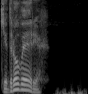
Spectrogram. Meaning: pine nut (edible seeds of evergreen pine)
- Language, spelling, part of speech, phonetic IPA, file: Russian, кедровый орех, noun, [kʲɪˈdrovɨj ɐˈrʲex], Ru-кедровый орех.ogg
